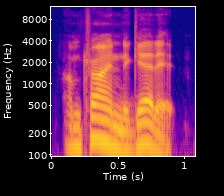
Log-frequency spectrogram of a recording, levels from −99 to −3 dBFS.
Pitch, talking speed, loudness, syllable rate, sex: 125 Hz, 280 wpm, -16 LUFS, 6.2 syllables/s, male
